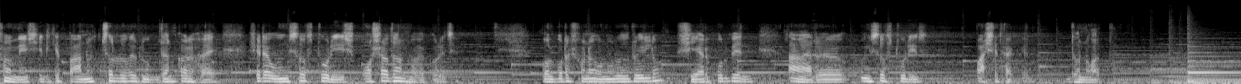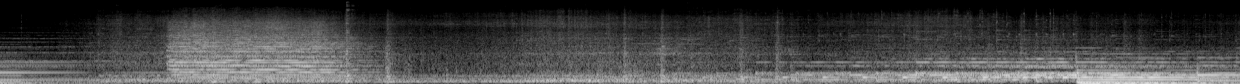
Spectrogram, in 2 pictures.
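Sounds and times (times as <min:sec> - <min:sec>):
speech: 0:00.0 - 0:11.2
train rumbling and rattling on a ride to Bongaon: 0:00.0 - 0:24.7
train horn blast: 0:14.1 - 0:16.5
deep low tone: 0:23.2 - 0:24.7.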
